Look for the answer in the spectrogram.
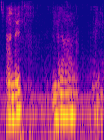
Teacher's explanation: لاحظوا ألف لام ميم، لام هذه آخرها ميم، يعني شوفوا لاحظوا لام عندي ال آ إم، كلمة لام أو هجاء لام هو ال ألف إم. الإم هذه وهو الحرف الأخير من كلمة لام، الإم هذه أدغمت في الميم التي بعدها · Term: لازم حرفي مثقل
